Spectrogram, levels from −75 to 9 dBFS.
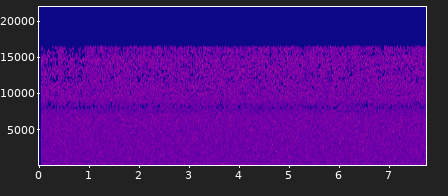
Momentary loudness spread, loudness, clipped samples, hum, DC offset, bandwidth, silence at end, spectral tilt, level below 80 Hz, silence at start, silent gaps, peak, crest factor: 0 LU; -36 LUFS; under 0.1%; none; under 0.1%; 17 kHz; 0 s; -0.5 dB/octave; -60 dBFS; 0 s; none; -24 dBFS; 14 dB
